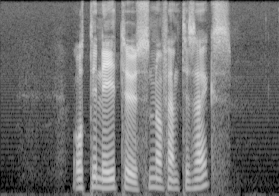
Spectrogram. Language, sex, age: Norwegian, male, 33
